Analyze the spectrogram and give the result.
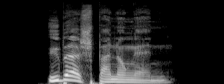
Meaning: plural of Überspannung
- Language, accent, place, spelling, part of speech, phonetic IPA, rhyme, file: German, Germany, Berlin, Überspannungen, noun, [ˌyːbɐˈʃpanʊŋən], -anʊŋən, De-Überspannungen.ogg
